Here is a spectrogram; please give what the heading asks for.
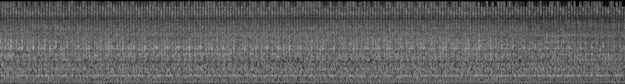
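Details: Hyundai Solaris 1.6 cold start: light, uneven tapping about three per second over a busy hiss at cold idle; engine knock when cold, cause unknown.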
